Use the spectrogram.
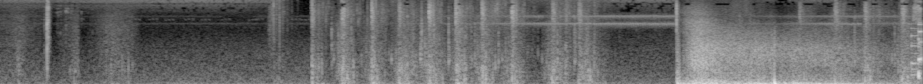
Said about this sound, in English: So then he modifies it. Okay. He's trying to see if he can stack the explosion up.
